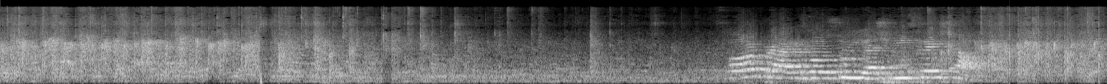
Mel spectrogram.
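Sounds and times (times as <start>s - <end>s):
audience clapping: 0.0s - 6.2s, 9.3s - 11.0s.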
